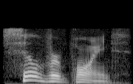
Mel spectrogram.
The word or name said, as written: silverpoint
